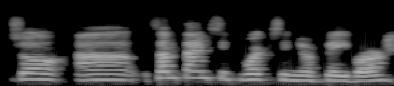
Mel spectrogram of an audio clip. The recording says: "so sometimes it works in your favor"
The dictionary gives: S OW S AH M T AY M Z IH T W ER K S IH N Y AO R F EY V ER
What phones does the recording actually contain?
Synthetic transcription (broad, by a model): S OW S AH M T AY M S IH T W ER K S IH N Y AO R F EY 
